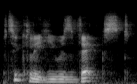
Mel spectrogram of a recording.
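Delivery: lively storybook reading voice; story narration. A narrator's reading. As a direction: read it like a bedtime story. Reading Beatrix Potter aloud.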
